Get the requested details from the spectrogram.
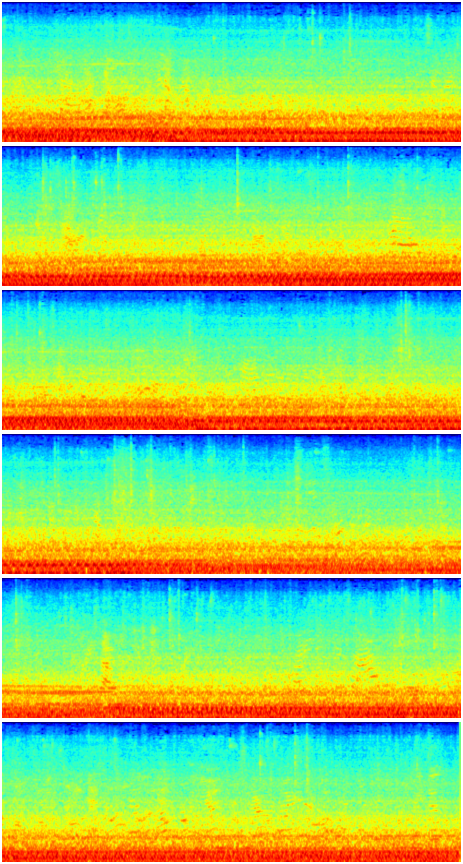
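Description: A bus engine hums steadily while the bus drives along.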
